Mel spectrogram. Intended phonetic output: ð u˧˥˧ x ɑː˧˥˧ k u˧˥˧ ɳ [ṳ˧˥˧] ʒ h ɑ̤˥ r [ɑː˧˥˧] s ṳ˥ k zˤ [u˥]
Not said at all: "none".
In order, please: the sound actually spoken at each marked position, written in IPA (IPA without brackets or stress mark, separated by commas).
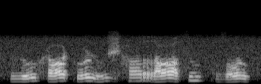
ṳ˧˥˧, ɑː˧˥˧, u˧˥˧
